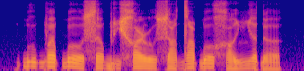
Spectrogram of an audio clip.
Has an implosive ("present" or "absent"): present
